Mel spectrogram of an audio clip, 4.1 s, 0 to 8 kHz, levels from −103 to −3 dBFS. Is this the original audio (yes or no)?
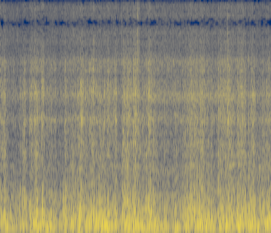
yes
